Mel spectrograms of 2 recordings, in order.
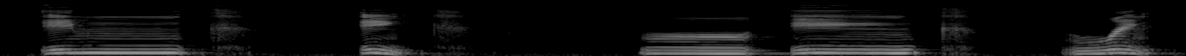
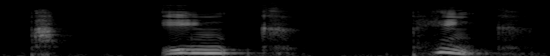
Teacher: the sound sounds more like NG followed by an K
